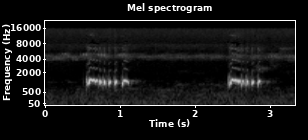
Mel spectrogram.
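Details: Zebra dove call used as a lure for trapping: two loud rolling coos, each a short burst of about five quick throbbing notes at mid pitch, separated by a pause of nearly two seconds, with quiet background.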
